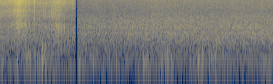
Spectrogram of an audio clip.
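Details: Wind roars across the microphone with a sharp cut about a second in, followed by a steady rushing like waves or an engine, and no animal calls.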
